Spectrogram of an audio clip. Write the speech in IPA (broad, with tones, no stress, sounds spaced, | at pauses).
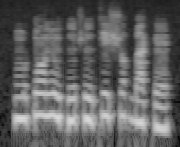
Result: m o˧ k͡p ɔ̃˦ n ũ˦˨ k ĩ˨˦ ʃ ĩ˧ k e˦ ʃ ɔ˦ ɡ͡b a˧ k ɛ̃˧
